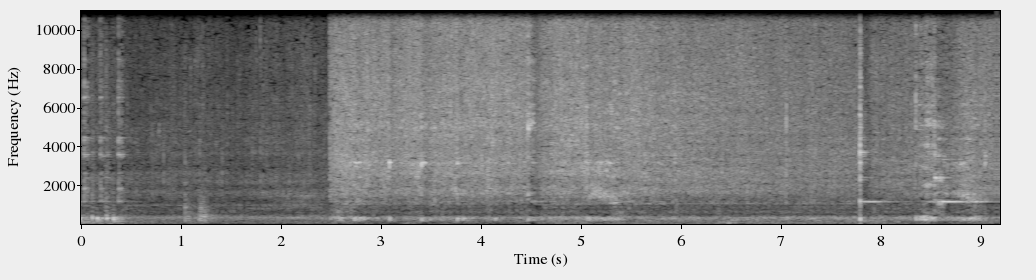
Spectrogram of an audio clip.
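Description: Onion-and-tomato masala frying in an earthen pot, its sizzle jumping up loud and steady about two and a half seconds in, while a metal ladle stirs and scrapes the pot with a few knocks near the start and near the end.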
